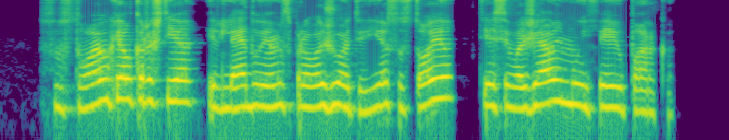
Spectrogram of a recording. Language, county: Lithuanian, Vilnius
